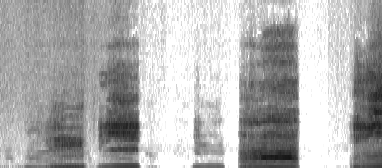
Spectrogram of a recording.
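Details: Five loud, moo-like nasal calls from a wildebeest, spaced by silences. One long call swells and falls in tone near the middle, and the rest are shorter, steady honks.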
